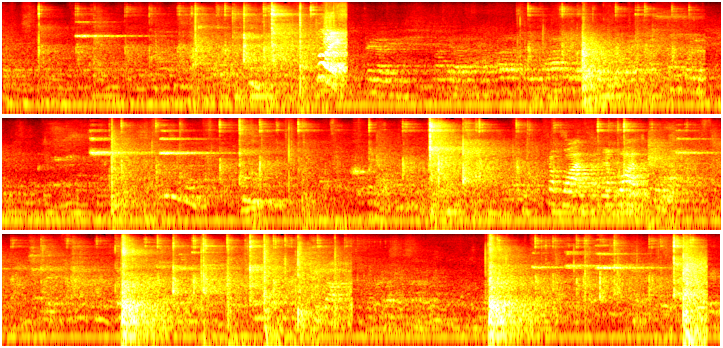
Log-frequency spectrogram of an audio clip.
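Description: Players' shoes squeak sharply on the floor.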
